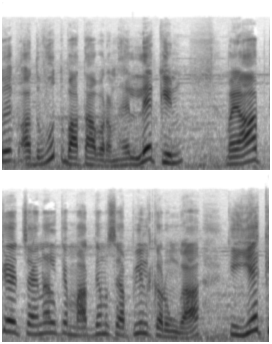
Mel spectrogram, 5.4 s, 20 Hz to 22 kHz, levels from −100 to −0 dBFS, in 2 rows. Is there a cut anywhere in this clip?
no; 0 cuts

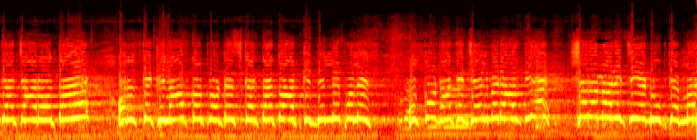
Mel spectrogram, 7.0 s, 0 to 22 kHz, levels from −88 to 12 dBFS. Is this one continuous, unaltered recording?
yes; 0 cuts

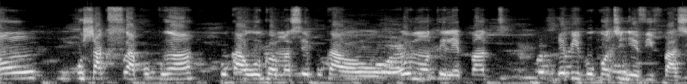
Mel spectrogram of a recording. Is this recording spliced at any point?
no; 0 cuts

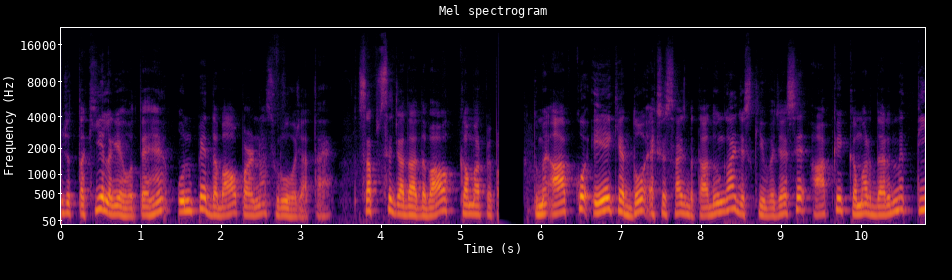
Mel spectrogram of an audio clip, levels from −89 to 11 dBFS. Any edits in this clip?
yes; 1 cut; at 5.6 s

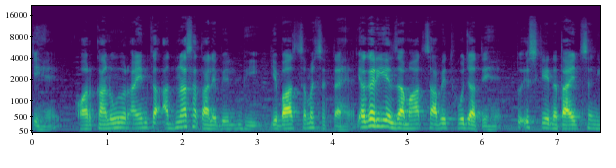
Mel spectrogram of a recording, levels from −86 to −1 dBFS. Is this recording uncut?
yes; 0 cuts

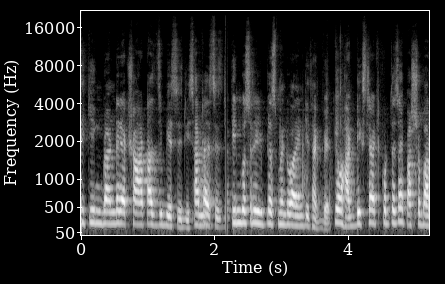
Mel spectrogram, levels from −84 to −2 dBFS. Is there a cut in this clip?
yes; 2 cuts; at 2.2 s, 3.7 s

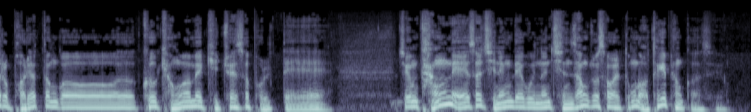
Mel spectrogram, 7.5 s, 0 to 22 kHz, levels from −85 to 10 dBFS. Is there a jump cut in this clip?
no; 0 cuts

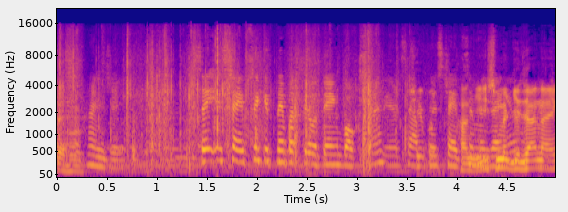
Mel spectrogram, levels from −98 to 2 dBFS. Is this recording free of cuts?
no; 1 cut; at 3.5 s

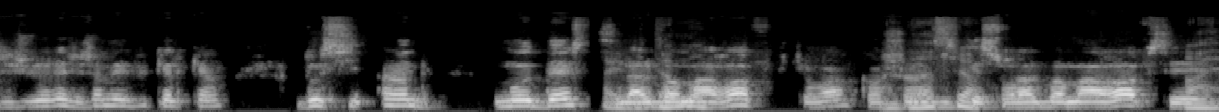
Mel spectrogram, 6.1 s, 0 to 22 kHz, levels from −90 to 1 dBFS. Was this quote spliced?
yes; 1 cut; at 3.0 s

